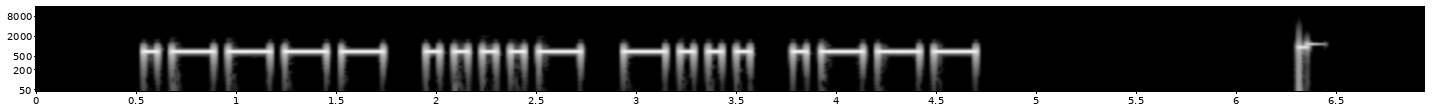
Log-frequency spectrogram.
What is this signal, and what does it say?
Morse code, heard as a keyed tone, about 17 wpm, 700 Hz. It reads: 14BJ
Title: Four Challenging Letter-Number Combinations 17wpm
